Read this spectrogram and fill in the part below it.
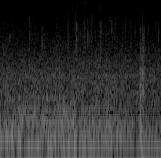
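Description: Footsteps crunch on a debris-strewn concrete floor.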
